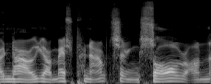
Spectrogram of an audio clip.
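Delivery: pedantic, know-it-all tone.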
